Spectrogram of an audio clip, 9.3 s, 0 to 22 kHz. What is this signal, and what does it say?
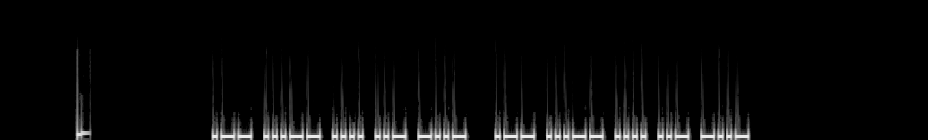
Morse code, heard as a keyed tone, about 28 wpm, 700 Hz. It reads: W3HUX W3HUX
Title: USA Call Signs Repeated 2x 28wpm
